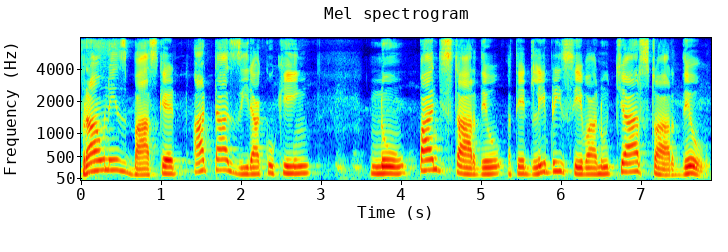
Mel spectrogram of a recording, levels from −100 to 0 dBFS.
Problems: constant background noise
